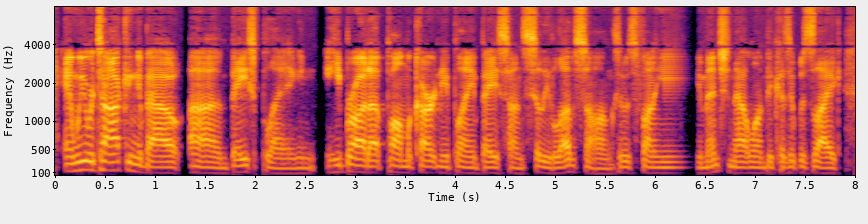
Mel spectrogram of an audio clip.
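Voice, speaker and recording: A man in a casual chat, telling a story in a relaxed, halting way with many fillers. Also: fairly low pitch, dry recording, far from the mic. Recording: dry voice a bit off mic.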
